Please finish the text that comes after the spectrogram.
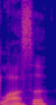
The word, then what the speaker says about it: Lasse: a movie from director lass halstrom I don't know if I'm pronouncing that l a SS e so it's Lassa lass lass lass L yes and what a prolific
